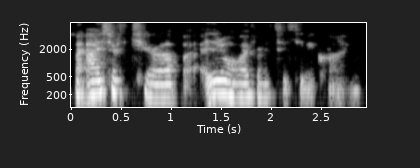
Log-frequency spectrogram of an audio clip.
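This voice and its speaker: A woman's voice: on the low side, fairly even intonation, a little fast, husky. A woman reading a children's story aloud with dramatic expression, acting out the lines. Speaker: read-along narrator of a children's book.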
